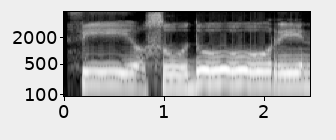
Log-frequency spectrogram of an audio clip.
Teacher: রিন ওয়াজিব গুন্নাহ, 3 সেকেন্ড পরিমাণ গুন্নাহ করে পড়ব।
